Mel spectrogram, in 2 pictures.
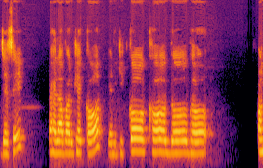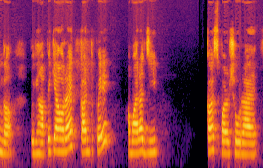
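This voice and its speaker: A woman's voice: a little high, fairly even intonation, slow pace, long pauses, dark tone, muffled recording. A woman teaching a Hindi grammar lesson, who asks her class questions and answers them herself.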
